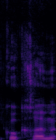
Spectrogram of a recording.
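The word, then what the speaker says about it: Cockrum: D'ailleurs, je dis Cokrou, ça se trouve ça se dit Cocrum. Je suis désolé, j'en sais rien. Ça se dit probablement Cocrum puisque de toute façon euh ma prononciation voilà.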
